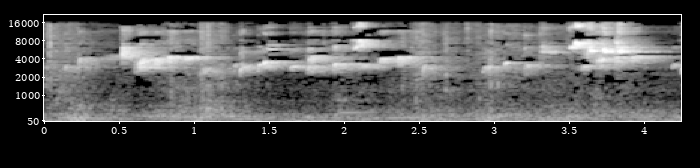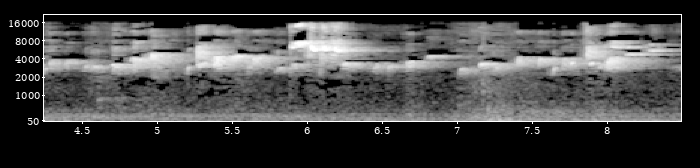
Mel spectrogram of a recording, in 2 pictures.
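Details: A pair of European goldfinches in continuous, rapid high twittering song: tinkling, liquid chirps and buzzy trills packed closely together, with brighter sharp notes rising above the flow.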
